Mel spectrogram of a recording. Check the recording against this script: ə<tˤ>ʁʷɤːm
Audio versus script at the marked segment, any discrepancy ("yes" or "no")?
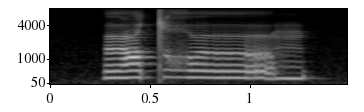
no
